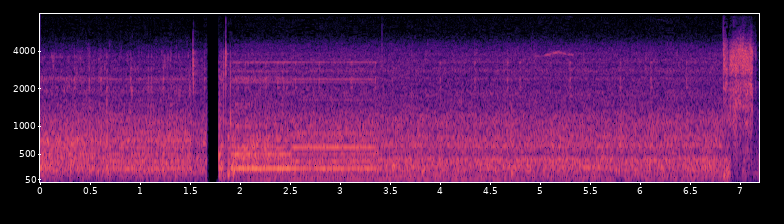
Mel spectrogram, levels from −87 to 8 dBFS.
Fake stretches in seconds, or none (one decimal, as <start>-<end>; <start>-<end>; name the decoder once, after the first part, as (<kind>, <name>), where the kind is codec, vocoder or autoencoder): none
